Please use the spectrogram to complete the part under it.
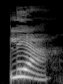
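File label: "lia", fourth tone, pinyin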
